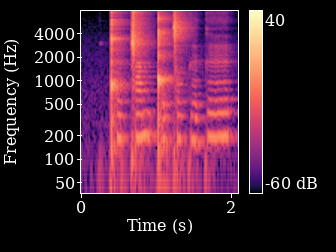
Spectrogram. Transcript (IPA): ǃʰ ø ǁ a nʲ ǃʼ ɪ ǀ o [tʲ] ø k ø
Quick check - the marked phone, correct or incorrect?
incorrect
